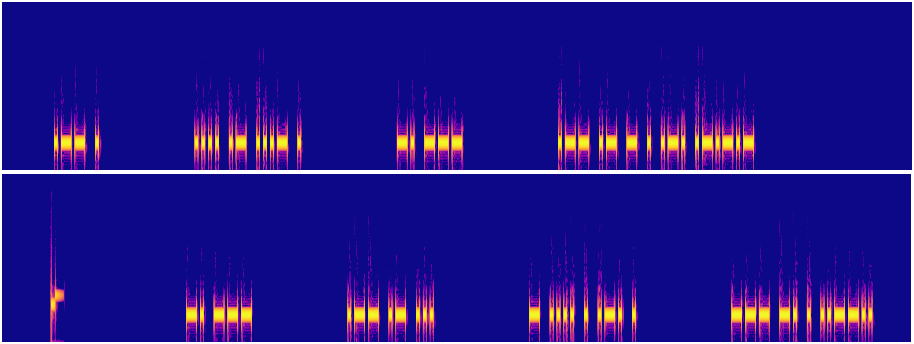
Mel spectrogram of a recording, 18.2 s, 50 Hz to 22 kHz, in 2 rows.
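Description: Fast Morse code at 35 words per minute with fourfold word spacing, sending sentences built from the top 100 words as a single steady mid-pitched tone, rapid dots and dashes grouped into words with long pauses between them, plus one brief click partway through.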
